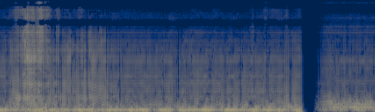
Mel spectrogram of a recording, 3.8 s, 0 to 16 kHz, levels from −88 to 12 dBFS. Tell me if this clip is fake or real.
fake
